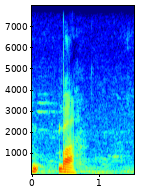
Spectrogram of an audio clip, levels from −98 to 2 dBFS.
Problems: constant background noise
